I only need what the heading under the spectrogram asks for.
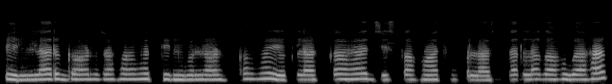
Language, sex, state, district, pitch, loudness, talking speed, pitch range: Magahi, female, Bihar, Gaya, 230 Hz, -29 LUFS, 175 wpm, 220-240 Hz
